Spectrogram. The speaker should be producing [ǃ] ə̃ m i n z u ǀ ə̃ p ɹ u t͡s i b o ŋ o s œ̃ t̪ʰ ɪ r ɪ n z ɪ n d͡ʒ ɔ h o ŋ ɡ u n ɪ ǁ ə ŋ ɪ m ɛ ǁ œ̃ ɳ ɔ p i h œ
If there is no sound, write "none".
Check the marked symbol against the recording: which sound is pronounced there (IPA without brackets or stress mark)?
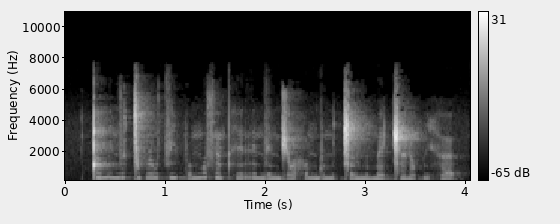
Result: ǃ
